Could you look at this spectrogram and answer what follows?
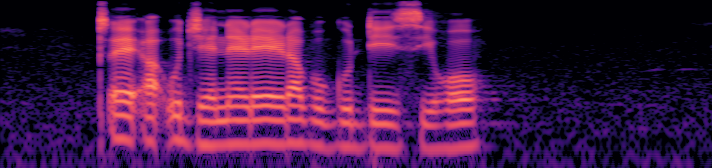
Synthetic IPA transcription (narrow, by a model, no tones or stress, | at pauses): tʼɛʔaʔud͡ʒɛnɛɺɛɺaβuɡudisiɦɔ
